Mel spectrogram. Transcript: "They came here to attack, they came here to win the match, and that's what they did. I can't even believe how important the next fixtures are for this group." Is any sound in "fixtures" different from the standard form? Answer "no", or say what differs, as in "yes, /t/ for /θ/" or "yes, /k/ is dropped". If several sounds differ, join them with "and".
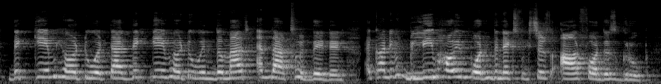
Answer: yes, /s/ is dropped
